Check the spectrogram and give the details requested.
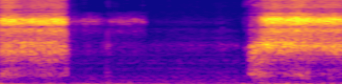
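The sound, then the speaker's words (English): A voice imitates the hiss of a blowtorch igniting: two loud bursts of harsh, bright hissing separated by a brief lull carrying a faint, thin whistle. “sounds like white noise, but it almost sounds like a torch is being turned on.”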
